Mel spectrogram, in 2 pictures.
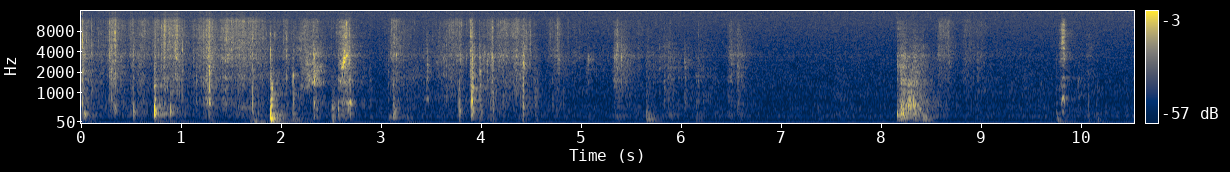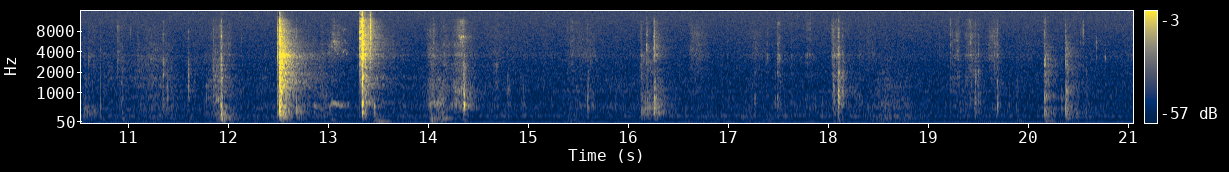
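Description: Plastic shrink-wrap being peeled and torn off cardboard trading-card boxes, then the boxes handled: rustling, cardboard scraping and light knocks, with a few sharper taps about eight, twelve and thirteen seconds in.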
